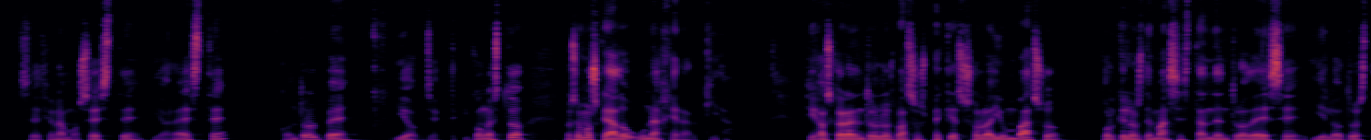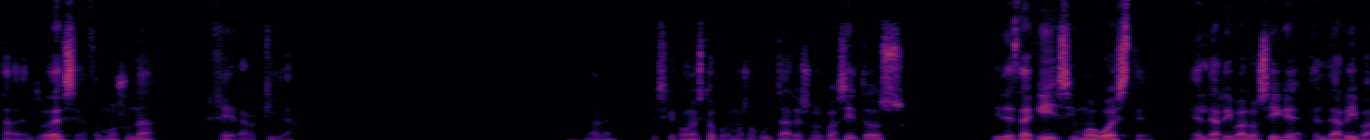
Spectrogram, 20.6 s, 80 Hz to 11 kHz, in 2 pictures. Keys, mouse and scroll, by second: 0.1 click, 0.9 shift+click, 2.0 ctrl+p, 2.7 Return, 6.4 Return, 11.8 click, 18.1 click, 19.1 g, 19.1 right click, 19.5 click, 19.6 g.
